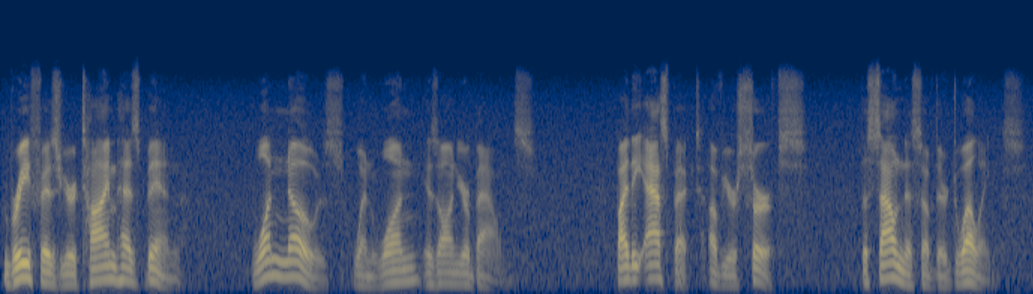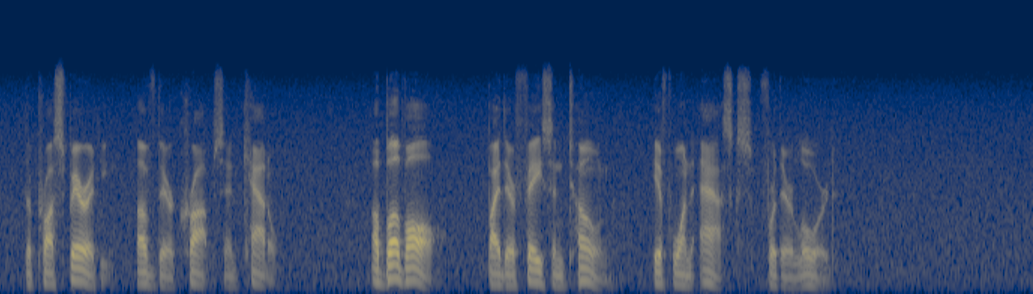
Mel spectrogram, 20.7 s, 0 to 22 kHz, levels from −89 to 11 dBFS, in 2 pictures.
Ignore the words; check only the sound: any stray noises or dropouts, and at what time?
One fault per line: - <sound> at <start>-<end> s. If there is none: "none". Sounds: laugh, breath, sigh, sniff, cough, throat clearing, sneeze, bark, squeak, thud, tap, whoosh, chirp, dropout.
none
